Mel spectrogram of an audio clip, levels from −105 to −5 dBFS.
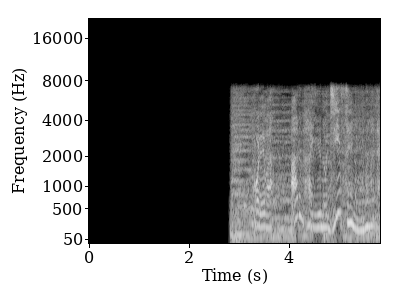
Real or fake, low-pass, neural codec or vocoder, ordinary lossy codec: fake; 7.2 kHz; codec, 16 kHz, 4 kbps, FreqCodec, larger model; Opus, 64 kbps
